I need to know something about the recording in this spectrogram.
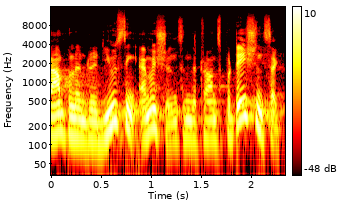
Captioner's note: none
